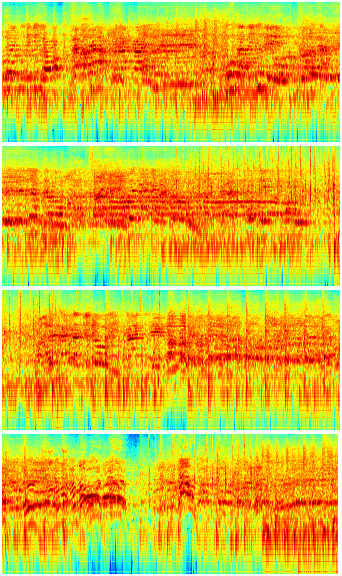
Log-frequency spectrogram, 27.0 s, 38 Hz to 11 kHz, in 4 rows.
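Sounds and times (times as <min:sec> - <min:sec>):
crowd singing a chant: 0:00.0 - 0:27.0.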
